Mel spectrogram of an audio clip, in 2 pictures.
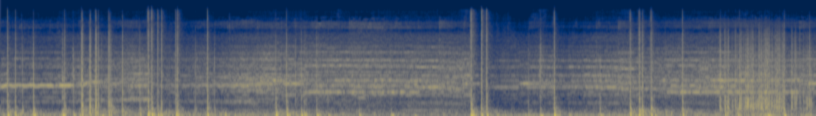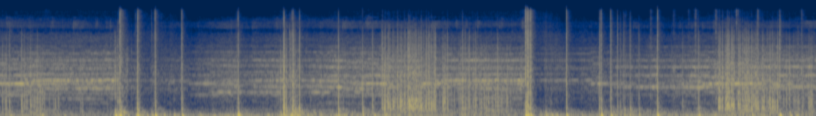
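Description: Aerial firework shells bursting in rapid succession, sharp booms again and again, with three spells of thick crackling, about a third, three quarters and near the end of the way through. Music with long held notes plays underneath.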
